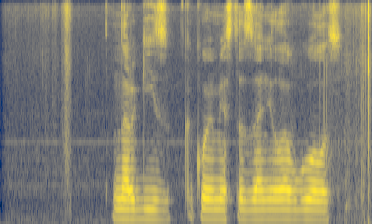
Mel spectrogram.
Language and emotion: Russian, neutral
